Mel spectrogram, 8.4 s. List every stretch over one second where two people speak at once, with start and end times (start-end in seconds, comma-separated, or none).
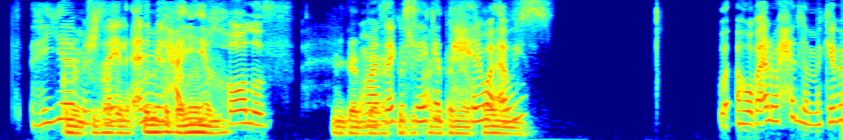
0.6-2.3, 3.6-5.3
